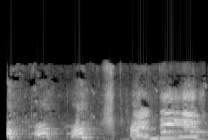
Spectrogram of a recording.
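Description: Dog yipping excitedly: three short, quick yips in the first second, then a longer drawn-out call that rises and falls in pitch.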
